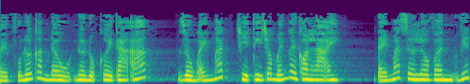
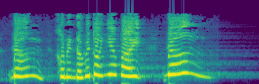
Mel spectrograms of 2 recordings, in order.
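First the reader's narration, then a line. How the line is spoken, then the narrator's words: Shrill scream. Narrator (Vietnamese): tiếng thét chói tai của cô ta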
